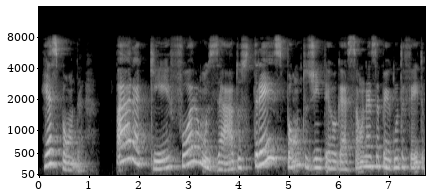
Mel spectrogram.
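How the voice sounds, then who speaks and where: A woman's voice: mid-range voice, gravelly, darkish tone, roomy sound. A woman teacher explaining a lesson remotely, asking her students rhetorical questions as she goes.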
